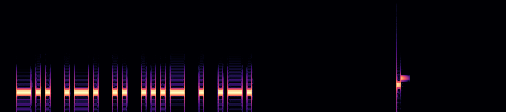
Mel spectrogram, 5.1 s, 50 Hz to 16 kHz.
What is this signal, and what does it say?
Morse code, heard as a keyed tone, about 25 wpm, 700 Hz. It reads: DRIVER
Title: Common QSO Phrases Encore 25wpm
